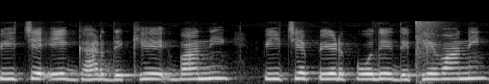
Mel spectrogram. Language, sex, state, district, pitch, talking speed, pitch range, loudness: Hindi, female, Bihar, Darbhanga, 250 Hz, 110 wpm, 245-260 Hz, -15 LUFS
